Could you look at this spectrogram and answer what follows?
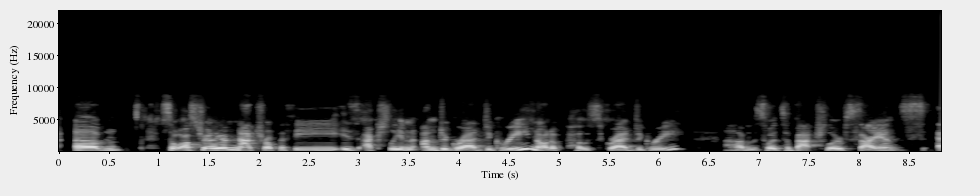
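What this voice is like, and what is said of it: Mixed American and Australian accent. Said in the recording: “if everybody's a bit confused about my accent, I'm actually American born... born and raised in San Francisco... spent almost all my adult life in Sydney, Australia”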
